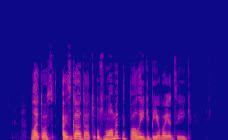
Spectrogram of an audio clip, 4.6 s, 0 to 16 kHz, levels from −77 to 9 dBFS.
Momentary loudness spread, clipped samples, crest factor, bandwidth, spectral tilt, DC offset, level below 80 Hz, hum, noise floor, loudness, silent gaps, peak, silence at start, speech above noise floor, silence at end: 6 LU; under 0.1%; 20 dB; 10.5 kHz; -5 dB/octave; under 0.1%; -74 dBFS; none; -67 dBFS; -23 LUFS; none; -4 dBFS; 0.65 s; 45 dB; 0.85 s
